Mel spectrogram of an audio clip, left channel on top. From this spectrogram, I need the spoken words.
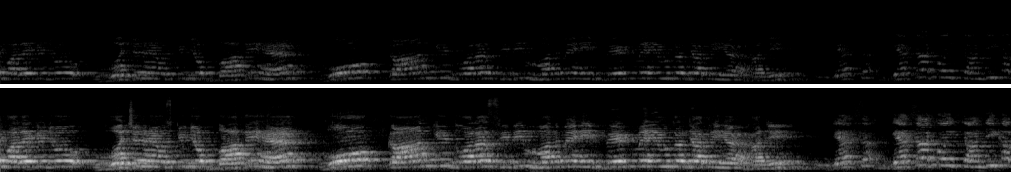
के जो वचन है, उसकी जो बातें हैं, वो कान के द्वारा सीधी मन में ही, पेट में ही उतर जाती है। हाँ जी। जैसा कोई चांदी का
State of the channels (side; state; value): left; quieter; 20.7 dB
